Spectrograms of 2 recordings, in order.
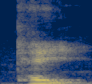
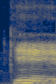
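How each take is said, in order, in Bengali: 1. অক্ষরটি 'kay' হিসেবে উচ্চারিত হয়, একটু গ্লাইড সহ। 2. অক্ষরটি ছোট 'keh' হিসেবে উচ্চারিত হয়। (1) "এটা হবে খেই" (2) "আমরা বাচ্চারা স্কুলে শিখাই কে"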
